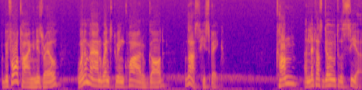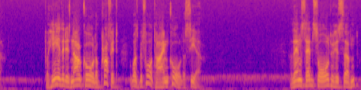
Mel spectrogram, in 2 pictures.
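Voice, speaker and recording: A man's voice: medium pitch, lively intonation. Formal male scripture narrator, faint hiss. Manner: formal, measured. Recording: hissy 1970s cassette rip.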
